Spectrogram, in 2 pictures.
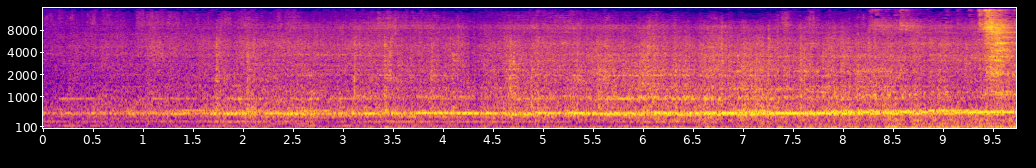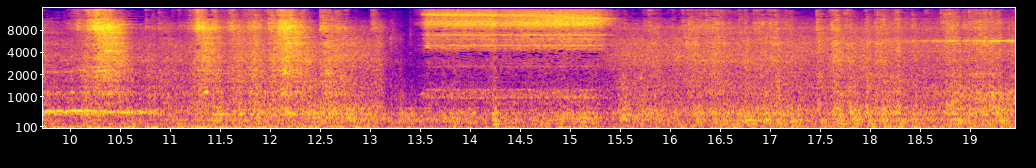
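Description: Rhaetian Railway metre-gauge electric railcar approaching and passing close by on a curve: a rumble that grows over the first seconds, with a steady whine under it, a run of clicks as the wheels go over the rails around ten seconds in, and a high wheel squeal for about two seconds after that.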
